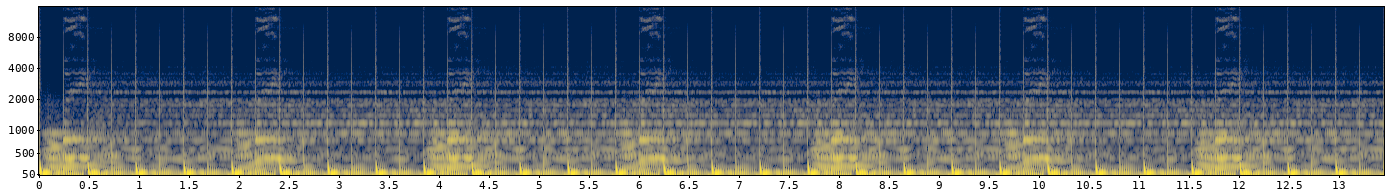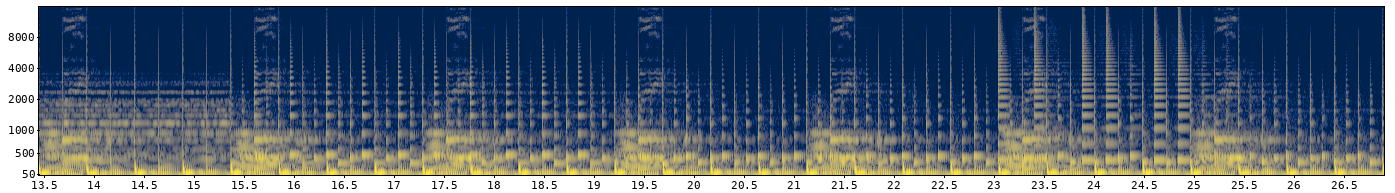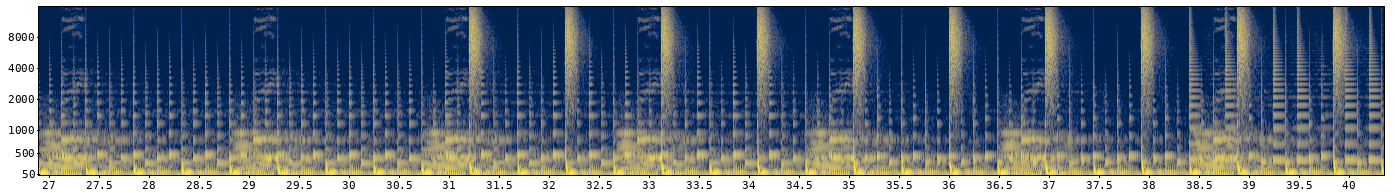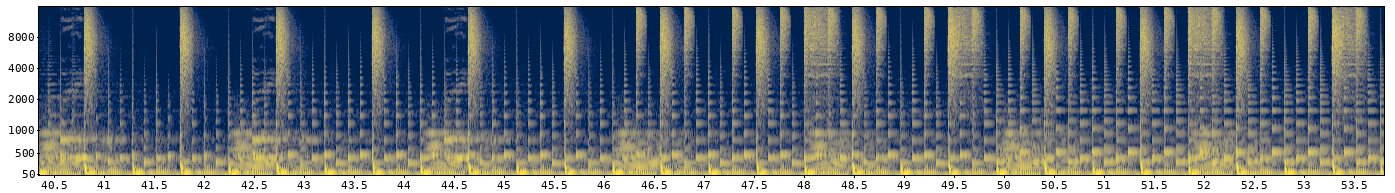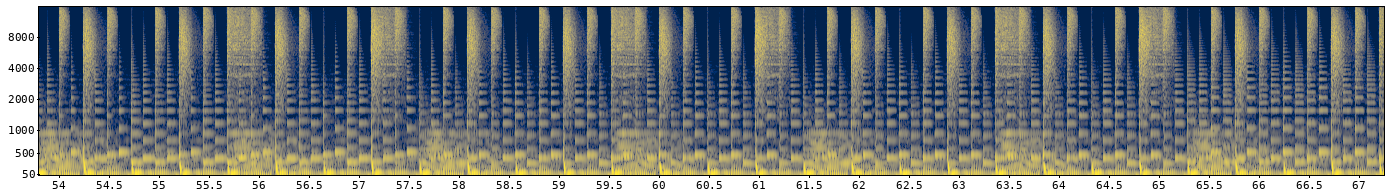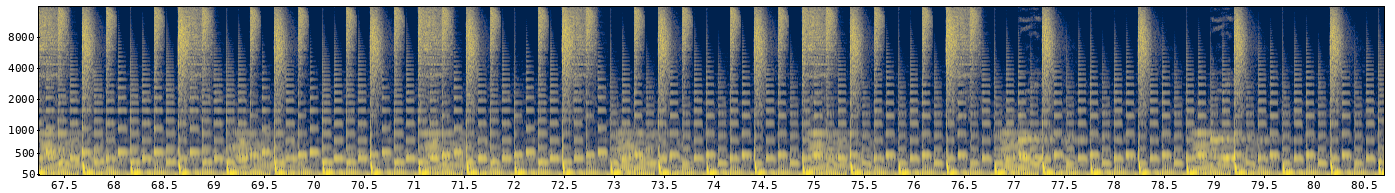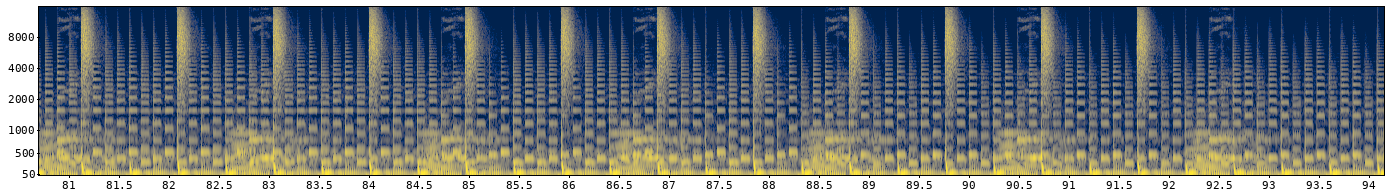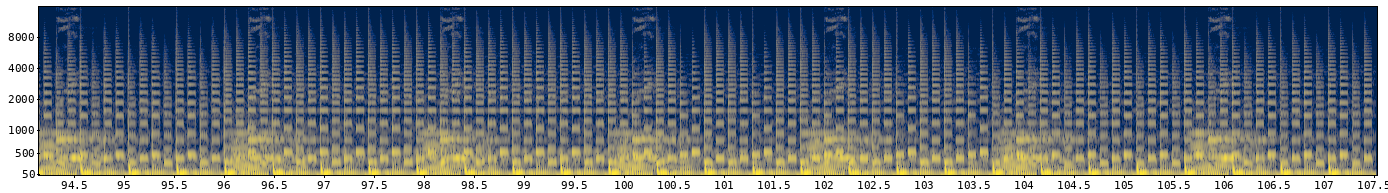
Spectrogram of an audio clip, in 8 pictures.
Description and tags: Axon 02 - Techno track loop
Synths : Ableton live,Silenth1,Kontakt,BIGROOMKIXSYNTH V1-1,bizunevst,shuniji.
